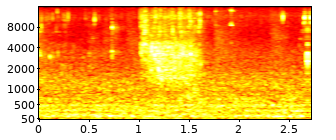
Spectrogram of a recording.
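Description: Water pours from a metal cup into a pot.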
